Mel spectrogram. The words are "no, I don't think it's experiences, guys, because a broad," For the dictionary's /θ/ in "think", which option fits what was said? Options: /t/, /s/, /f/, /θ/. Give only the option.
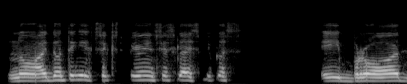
/t/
